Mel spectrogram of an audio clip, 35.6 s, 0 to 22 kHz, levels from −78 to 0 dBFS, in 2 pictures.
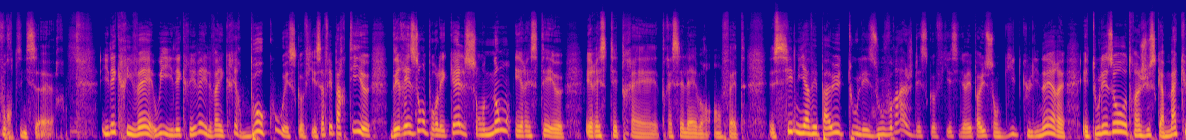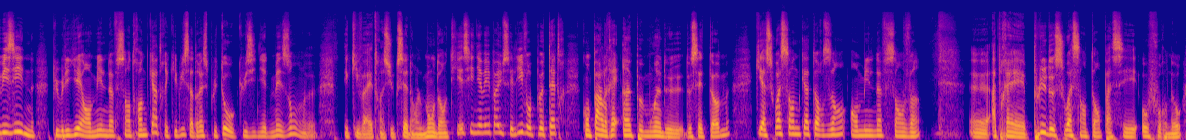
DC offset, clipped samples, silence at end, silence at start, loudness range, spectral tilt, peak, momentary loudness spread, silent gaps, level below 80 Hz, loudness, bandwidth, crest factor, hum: under 0.1%; under 0.1%; 0 s; 0 s; 3 LU; -5 dB/octave; -4 dBFS; 10 LU; none; -38 dBFS; -19 LUFS; 16 kHz; 16 dB; none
